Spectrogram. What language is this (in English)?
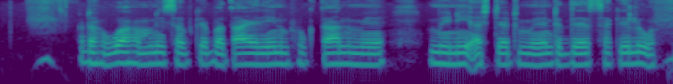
Magahi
